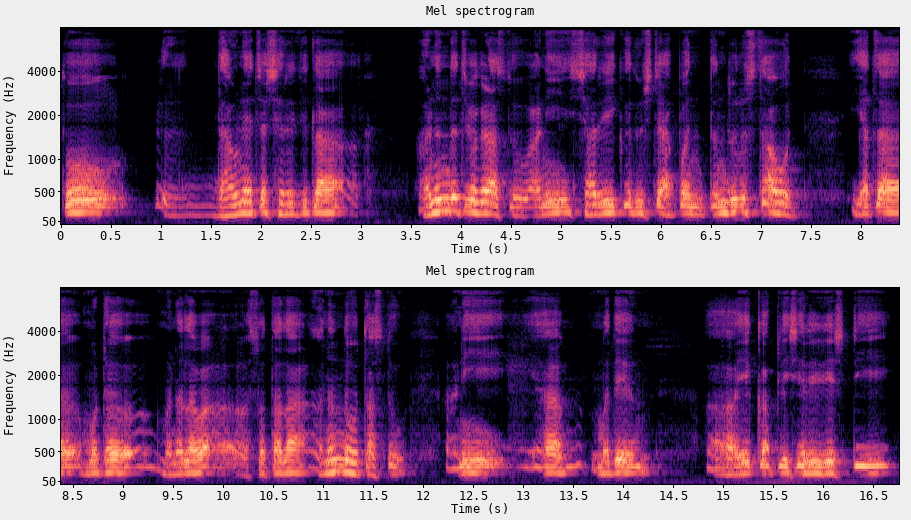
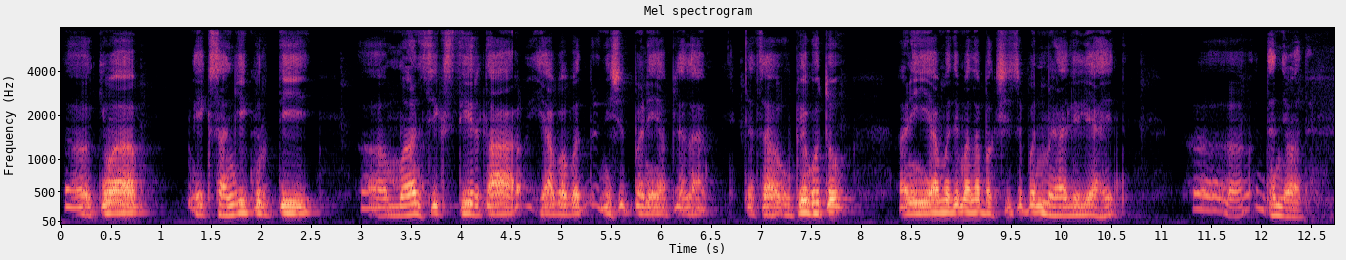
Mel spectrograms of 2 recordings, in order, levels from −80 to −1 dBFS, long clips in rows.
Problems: constant background noise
